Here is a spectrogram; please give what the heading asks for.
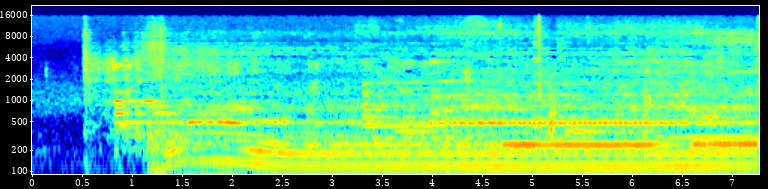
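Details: BMW 340i B58, after replacing PCV diaphragm that caused smoking and whistling at idle: engine cranks, catches and settles into a steady even idle with music over it; runs clean and smooth.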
